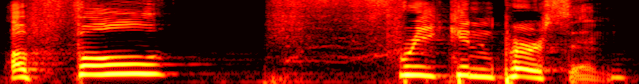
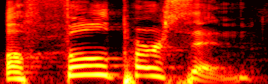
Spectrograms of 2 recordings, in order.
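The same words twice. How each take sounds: First: "A full freaking person." very slow, higher; drawn-out stress on FULL. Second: "full" stretched slowly, a bit higher; stress on FULL. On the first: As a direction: stretch "full freaking" out, very slowly. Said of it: "same words repeated, slower". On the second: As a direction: lean slowly on "full" in "A full person.". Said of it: "same words repeated louder". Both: Shown as a demonstration.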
